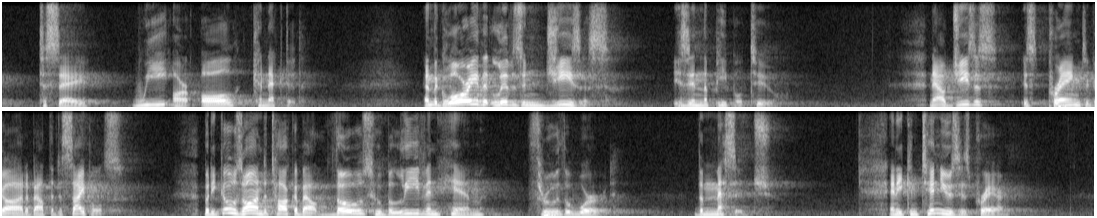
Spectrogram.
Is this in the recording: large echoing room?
yes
